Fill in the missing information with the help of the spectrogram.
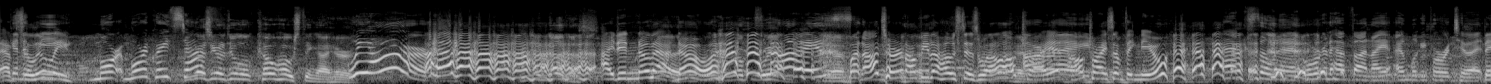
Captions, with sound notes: >> It's going to be more great stuff. >> You guys are going to do a little co-hosting, I hear. >> We are! (laughing) >> You didn't know this? >> I didn't know that, no. (laughing) >> Yeah, we rope you in. >> Surprise. >> But I'll turn, I'll be the host as well. I'll try it, I'll try something new. (laughing) >> Excellent. Well we're going to have fun. I'm looking forward to it.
